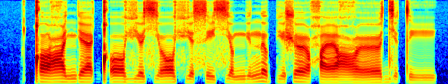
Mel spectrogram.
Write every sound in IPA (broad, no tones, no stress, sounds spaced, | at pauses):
ǃ ɒ ʕ i nʲ æː ǃʼ ɔː vʲ œ sʲ ɔː fʲ æ s i sʲ ɒ mʲ ə n əː pʲ ə ʃ œː ħ æː ʕ œː dʲ œ t i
